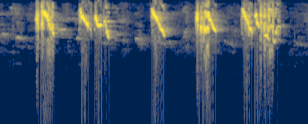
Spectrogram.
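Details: Sogon singing gacor, played to train mental toughness and draw other sogon into song: five short bursts of high, thin down-slurred chirps, spaced roughly a second apart, over a faint steady high whine.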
